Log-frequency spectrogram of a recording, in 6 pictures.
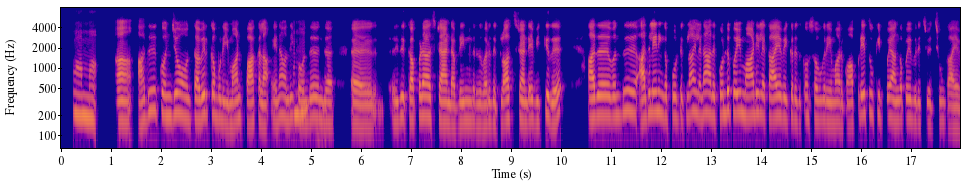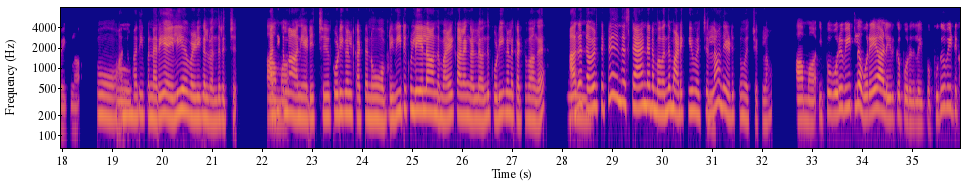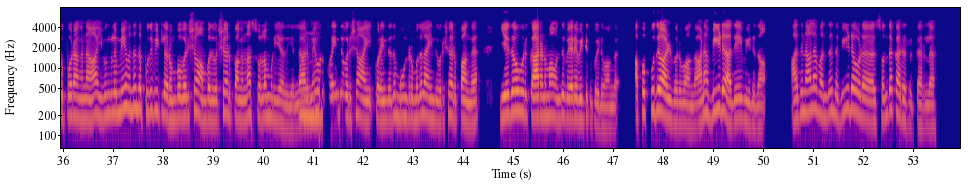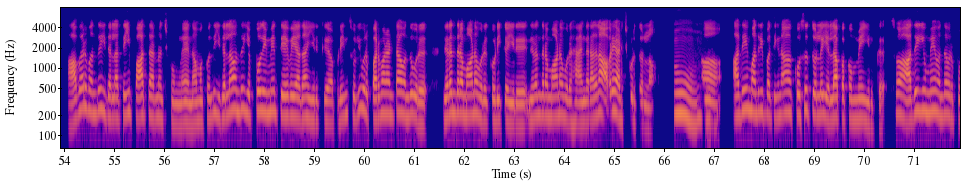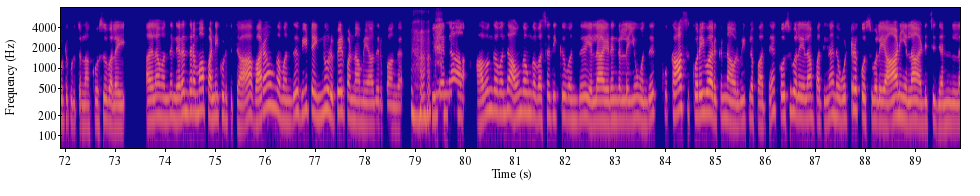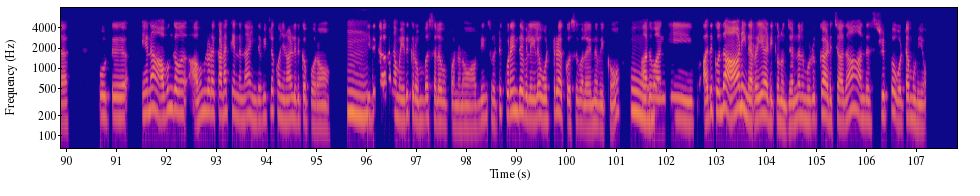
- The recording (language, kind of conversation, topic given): Tamil, podcast, புதிதாக வீட்டில் குடியேறுபவருக்கு வீட்டை ஒழுங்காக வைத்துக்கொள்ள ஒரே ஒரு சொல்லில் நீங்கள் என்ன அறிவுரை சொல்வீர்கள்?
- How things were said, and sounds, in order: in English: "கப்படா ஸ்டாண்ட்"; in English: "க்ளாத் ஸ்டாண்டே"; in English: "ஸ்டாண்ட"; in English: "பெர்மனன்ட்டா"; in English: "ஹேங்கர்"; in English: "ஸோ"; in English: "ரிப்பேர்"; laugh; in English: "ஸ்ட்ரிப்ப"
